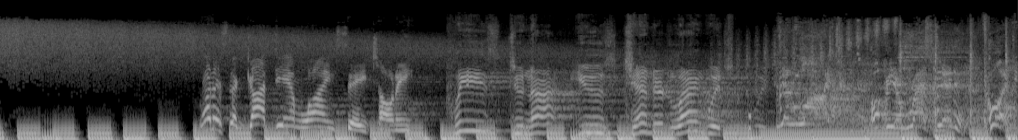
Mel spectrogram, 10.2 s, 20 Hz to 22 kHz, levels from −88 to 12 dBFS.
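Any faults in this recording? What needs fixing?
Two corrupt frames were decoded, at 4.67–4.69 s and 7.49–7.52 s. In each, damaged bits in a single compressed frame sent energy to the wrong frequencies, producing a short chirp or blip peaking around -15 dBFS. A spectrogram shows each as a brief patch of energy at the wrong frequencies. Adding checksums with frame concealment, so that failed frames are replaced rather than played, would prevent this.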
